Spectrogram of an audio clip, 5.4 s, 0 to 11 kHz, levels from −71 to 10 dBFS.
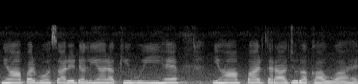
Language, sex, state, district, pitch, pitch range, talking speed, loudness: Hindi, female, Chhattisgarh, Bilaspur, 225 Hz, 220-230 Hz, 155 wpm, -13 LUFS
